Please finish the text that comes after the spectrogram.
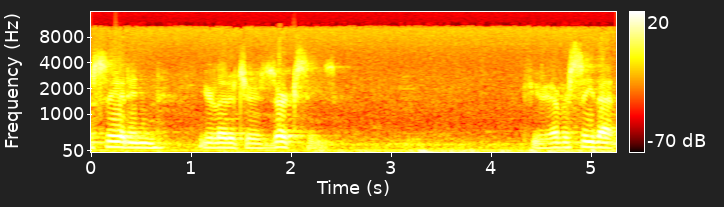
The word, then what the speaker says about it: Xerxes: about Old Testament history Xerxes not EX x x well you can't pronounce it with an X anyway it's Z Xerxes this is aeras another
